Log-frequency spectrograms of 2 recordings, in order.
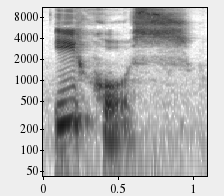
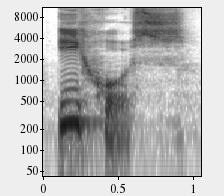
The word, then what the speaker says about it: hijos: And remember, H in Spanish is not pronounced, it's silent. So we're going to start with the E, the I. So it's, remember, J is more like an H sound.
